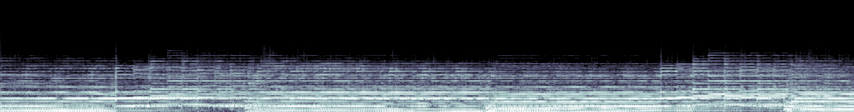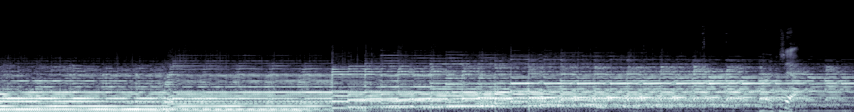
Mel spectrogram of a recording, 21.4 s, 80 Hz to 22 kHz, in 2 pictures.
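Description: Electric guitar played through a tremolo pedal with reverb from an RV6 pedal: sustained, washy chords ring out steadily for about twenty seconds, loud, with long echoing tails blending each change into the next.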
